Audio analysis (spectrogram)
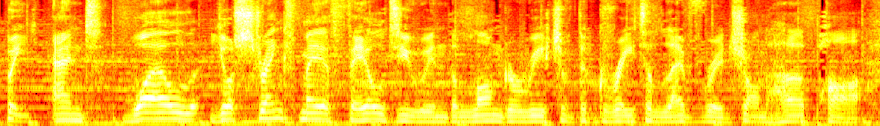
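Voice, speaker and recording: A man acting as game master, narrating and explaining rules in a halting, explanatory way, repeating words for emphasis. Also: mid-range voice, faint music behind. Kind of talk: improvised tabletop game narration and rules talk.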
